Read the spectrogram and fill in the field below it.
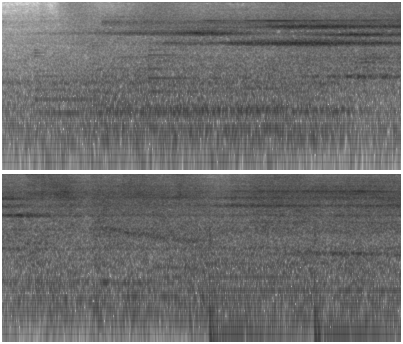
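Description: A metro train runs steadily with a loud rumble, high sustained wheel squeals whining above it, and a couple of sharp clunks near the end. No one speaks.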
